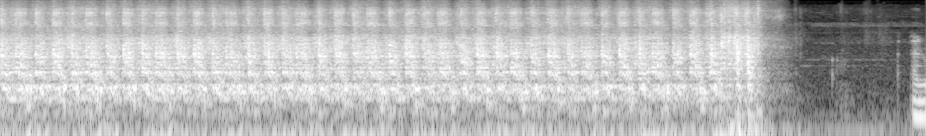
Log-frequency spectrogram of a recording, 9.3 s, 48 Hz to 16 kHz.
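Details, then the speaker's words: 1968 Morris Minor 1000, first cold startup of 2023 after sitting, cranked with choke via mouse-chewed switch: starter churns at about three turns a second, engine never catches; both batteries low, slow cranking, no start. "so apparently both that battery and that battery seems a bit low let's just give it a second maybe a little bit more joke"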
